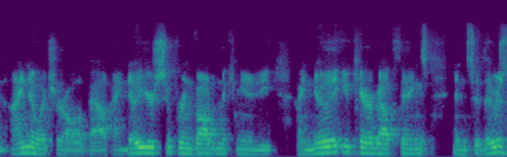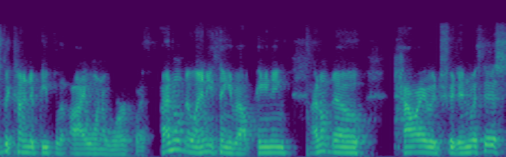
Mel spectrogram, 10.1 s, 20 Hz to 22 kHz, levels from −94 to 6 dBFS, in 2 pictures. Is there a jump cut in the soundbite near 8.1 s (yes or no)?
yes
